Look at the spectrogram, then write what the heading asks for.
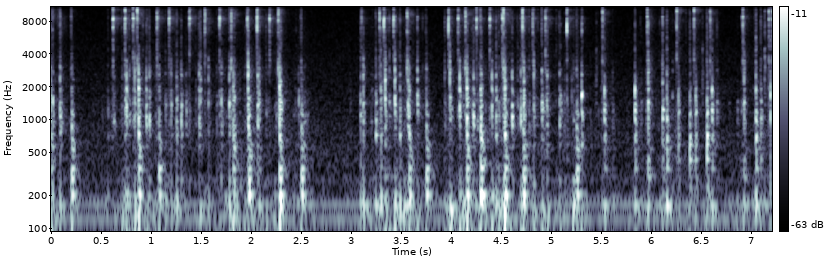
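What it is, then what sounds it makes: Plastic mechanical keyboard. Fingertips type fast on a backlit mechanical keyboard with black plastic keycaps, making a rapid run of sharp, clicky keystrokes with bright upper ranges. The clacks come in dense bursts with brief pauses, and each one stops almost instantly over a faint steady low hum.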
